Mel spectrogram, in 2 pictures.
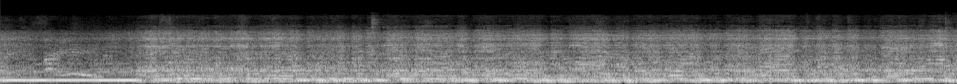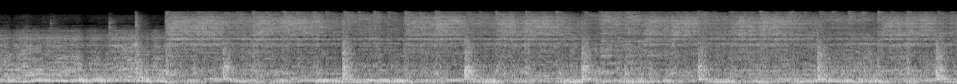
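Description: Metallic hardcore band playing live: heavy electric guitar and drums through the venue PA. It opens on a held low guitar note, and the whole band fills out and gets brighter about eleven seconds in.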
